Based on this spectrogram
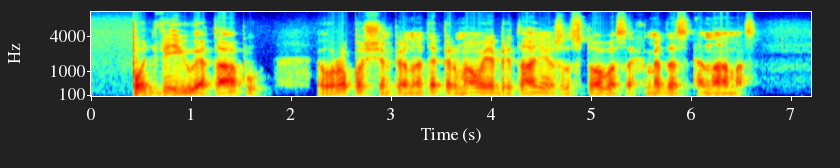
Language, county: Lithuanian, Telšiai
